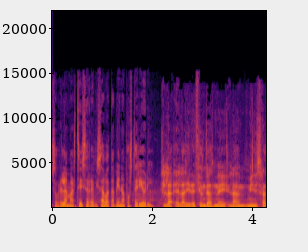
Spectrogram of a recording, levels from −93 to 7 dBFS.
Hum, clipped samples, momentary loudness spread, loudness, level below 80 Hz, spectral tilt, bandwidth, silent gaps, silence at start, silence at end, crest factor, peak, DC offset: none; under 0.1%; 3 LU; -23 LUFS; -44 dBFS; -4.5 dB/octave; 16 kHz; none; 0 s; 0 s; 18 dB; -6 dBFS; under 0.1%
